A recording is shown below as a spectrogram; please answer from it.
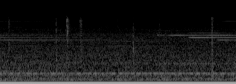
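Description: Steady low hum with a faint steady tone above it, and a few faint laptop keyboard keystrokes.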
